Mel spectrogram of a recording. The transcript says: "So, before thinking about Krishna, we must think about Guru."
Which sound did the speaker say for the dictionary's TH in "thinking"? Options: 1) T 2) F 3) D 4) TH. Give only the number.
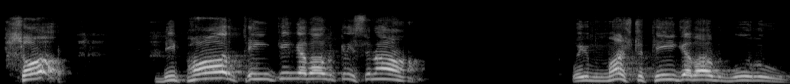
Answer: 1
